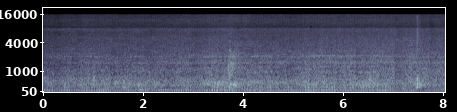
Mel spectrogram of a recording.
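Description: ATV engine running steadily at low speed, under the even rush of a creek's water, with two short knocks, one about halfway through and one near the end.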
